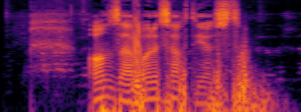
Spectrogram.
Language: Persian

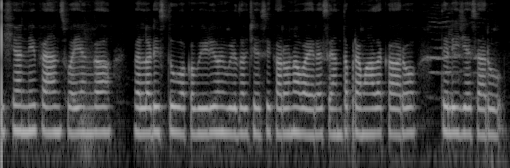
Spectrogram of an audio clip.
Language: Telugu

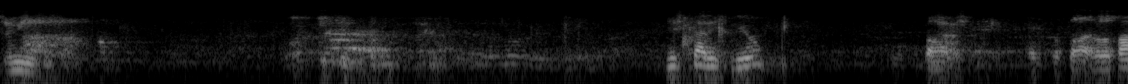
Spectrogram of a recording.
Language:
Arabic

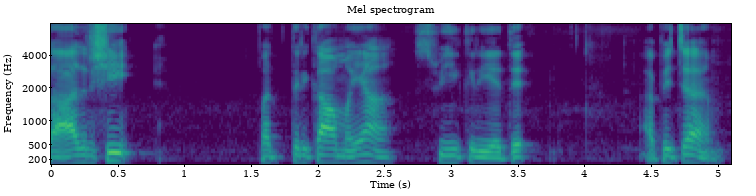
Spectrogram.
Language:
Sanskrit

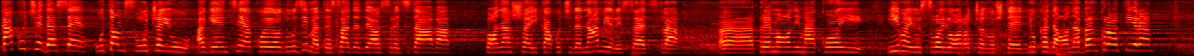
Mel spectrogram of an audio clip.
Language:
Serbian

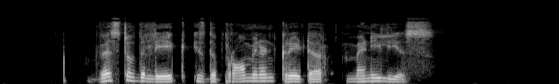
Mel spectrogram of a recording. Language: English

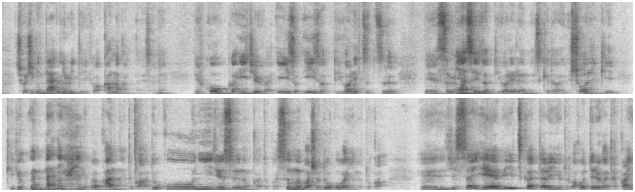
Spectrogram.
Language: Japanese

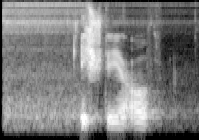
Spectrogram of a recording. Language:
German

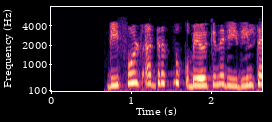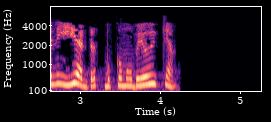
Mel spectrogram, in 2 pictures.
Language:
Malayalam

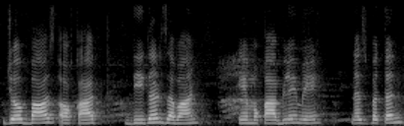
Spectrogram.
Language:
Urdu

